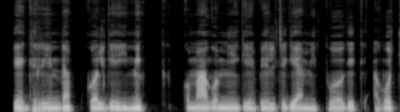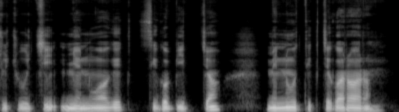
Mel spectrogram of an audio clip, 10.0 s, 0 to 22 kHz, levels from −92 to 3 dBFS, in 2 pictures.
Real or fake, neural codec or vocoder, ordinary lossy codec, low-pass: real; none; none; none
